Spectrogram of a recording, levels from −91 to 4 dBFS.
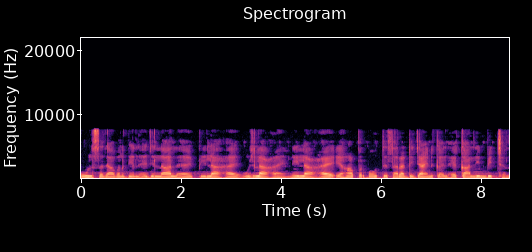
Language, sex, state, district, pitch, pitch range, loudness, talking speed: Hindi, female, Bihar, Katihar, 205 Hz, 200-215 Hz, -16 LUFS, 170 wpm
